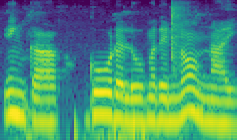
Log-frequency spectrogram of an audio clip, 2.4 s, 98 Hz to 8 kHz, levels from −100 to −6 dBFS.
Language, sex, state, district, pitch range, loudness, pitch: Telugu, female, Andhra Pradesh, Visakhapatnam, 175-220 Hz, -13 LUFS, 185 Hz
